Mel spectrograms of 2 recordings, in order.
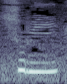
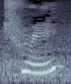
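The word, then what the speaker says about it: ツリー: Si tu le prononces à la japonaise, tu dis Tsuri. Et si tu la prononces à l'anglais, c'est plutôt Tree.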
